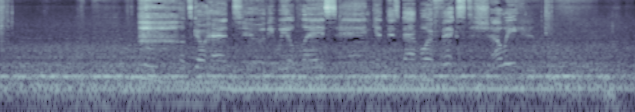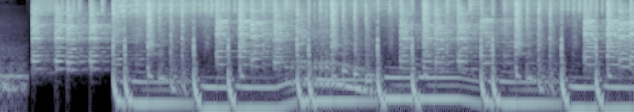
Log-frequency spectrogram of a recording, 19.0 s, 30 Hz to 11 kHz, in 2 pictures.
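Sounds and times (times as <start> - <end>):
car engine drone: 0.0 - 10.0, 11.2 - 19.0.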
